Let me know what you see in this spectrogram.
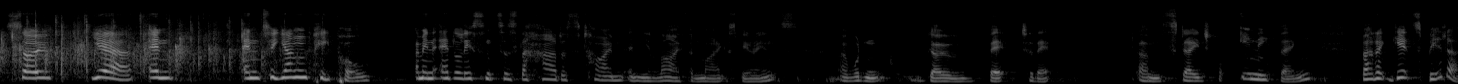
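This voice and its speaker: A woman's bright, sharp voice with vocal fry, very wide pitch swings, big swings in loudness and long, frequent pauses. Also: fairly high pitch for a woman, fairly slow pace. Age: 60s. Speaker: panel guest. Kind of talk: panel discussion.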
